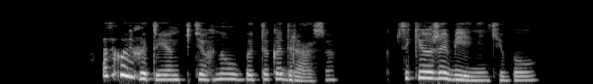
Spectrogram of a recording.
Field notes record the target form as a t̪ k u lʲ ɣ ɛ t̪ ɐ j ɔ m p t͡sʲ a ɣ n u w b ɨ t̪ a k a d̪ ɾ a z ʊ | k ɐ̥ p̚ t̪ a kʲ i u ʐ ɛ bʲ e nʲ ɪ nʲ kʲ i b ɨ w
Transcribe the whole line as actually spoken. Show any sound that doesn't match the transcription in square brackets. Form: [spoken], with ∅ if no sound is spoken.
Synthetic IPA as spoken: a t̪ k u lʲ ɣ ɛ t̪ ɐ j ɔ [n] p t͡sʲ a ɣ n u w b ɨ t̪ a k a d̪ ɾ a z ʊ | k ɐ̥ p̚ t̪ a kʲ i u ʐ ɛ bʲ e nʲ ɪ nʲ kʲ i b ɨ w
